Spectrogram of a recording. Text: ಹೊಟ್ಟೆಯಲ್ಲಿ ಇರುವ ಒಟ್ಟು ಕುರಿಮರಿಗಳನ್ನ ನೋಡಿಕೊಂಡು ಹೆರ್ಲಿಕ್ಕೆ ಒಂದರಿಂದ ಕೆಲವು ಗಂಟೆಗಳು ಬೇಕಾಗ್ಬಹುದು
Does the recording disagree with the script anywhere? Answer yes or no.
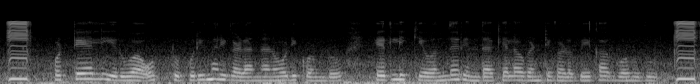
no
